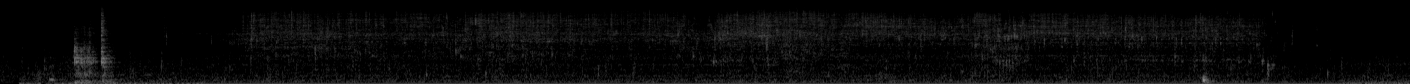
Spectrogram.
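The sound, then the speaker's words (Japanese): Tap water runs steadily into a vessel to be boiled, a continuous hissing gush for about ten seconds, with a clunk before the flow starts and a faint click near its end. “お湯を沸かすのを忘れてた。”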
